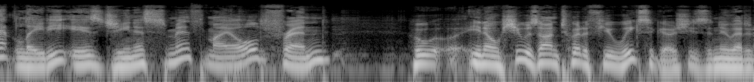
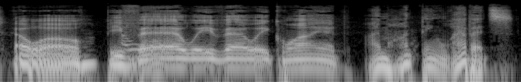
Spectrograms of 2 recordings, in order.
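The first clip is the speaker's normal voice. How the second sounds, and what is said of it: Elmer Fudd impression. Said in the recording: “You look like Elmer Fudd... I can't do that voice.”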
